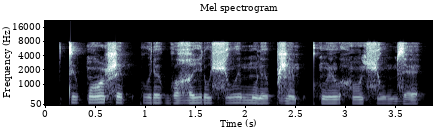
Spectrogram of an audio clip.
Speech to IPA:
t ɨ p ɔ̃ ʂ e p kʷ i ɾ ɘ ɡʷ ɨ ʁ i ɾ u ɕ u ɪ̯ m ũ ɾ ɘ p ʐ ɛ̃ p kʷʰ ɛ̃ ʊ̯ h ɔ̃ ɕ u m z ɛ

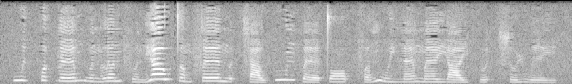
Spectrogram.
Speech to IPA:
w ɪ˧ k̚ p ɐ˧ k̚ l ɛː˨˧ m w ɵ˨ n l ɐ˧ n f ɵ˨˩ n j aː˥ w t̪ ɐ˨ m f ɛː˧ n̪ ɵ˨ t̚ s aː˨˩ w p uː˥ n p ɛː˨˩ t̪ ɔː˧ p̚ f ɐ˨˥ ŋ uː˨ j ŋ ɛː˨˧ m ɛː˧ j aː˨ j p ɵ˨˥ t̚ s ɵ˨˧ ɥ w e˨ j

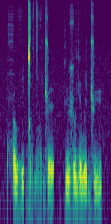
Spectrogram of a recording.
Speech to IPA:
ħ u ɦ i ɡ͡ǀ e̤ dˤ æ̤ ɖ͡ʐ ø | k y ʐ u j e w i ɖ͡ʐ y

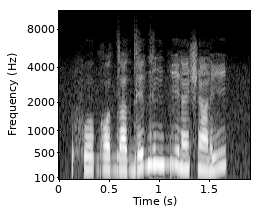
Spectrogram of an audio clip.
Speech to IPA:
f o˨ ɡ ɔ˨ d a˨ d e˨˦ d ĩ˦ ɡ͡b i˦˨ ɾ ɛ̃˧ ʃ ã˨ ɾ i˨˦

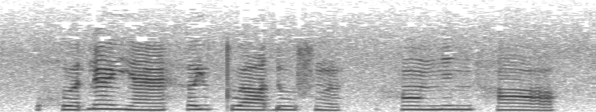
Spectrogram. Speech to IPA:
χʷ ə ɗ ɛ̃ j æ̃ h ə j tʷ ɑ ɗ u sʷ ə̃ | h ɔ̃ ŋ i ŋ h ɑ̃

